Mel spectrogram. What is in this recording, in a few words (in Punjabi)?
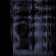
"kamaraa", Punjabi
